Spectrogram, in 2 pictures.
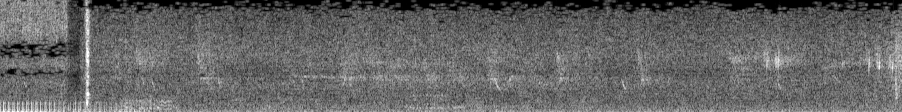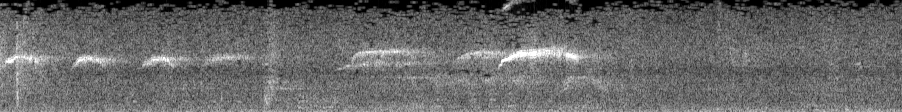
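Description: Steady outdoor background noise with a small bird calling: a run of short, high chirps about halfway through, then two or three longer ones. A low sound fades out within the first second.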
